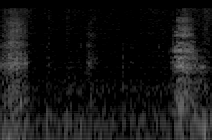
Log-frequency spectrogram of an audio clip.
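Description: Quiet room tone with a low steady hum, broken near the end by a man's short breathy laugh.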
